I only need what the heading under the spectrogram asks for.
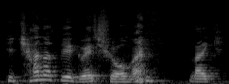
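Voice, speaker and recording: A man's voice: medium pitch, animated, moderate pace. A man co-hosting a film podcast, talking casually and animatedly, with frequent laughs and swearing. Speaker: podcast co-host.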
